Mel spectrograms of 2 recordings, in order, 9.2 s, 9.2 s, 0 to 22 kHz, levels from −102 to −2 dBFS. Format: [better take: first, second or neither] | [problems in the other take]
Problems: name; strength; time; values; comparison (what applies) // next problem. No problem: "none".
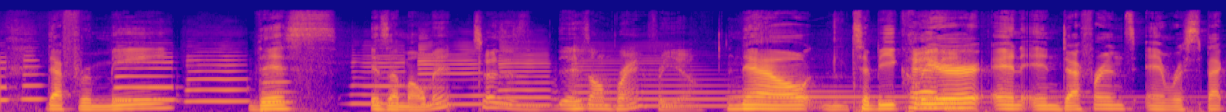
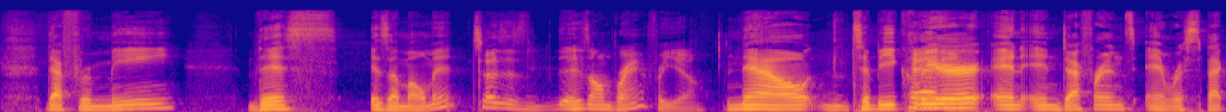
second | background music; noticeable; throughout; 10 dB below the speech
